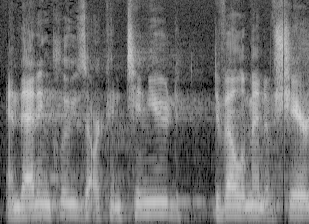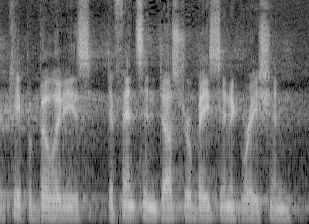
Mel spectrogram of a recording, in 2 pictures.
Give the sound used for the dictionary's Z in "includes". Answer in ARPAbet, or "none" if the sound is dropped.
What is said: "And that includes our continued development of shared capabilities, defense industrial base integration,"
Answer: Z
